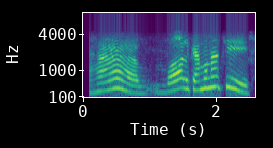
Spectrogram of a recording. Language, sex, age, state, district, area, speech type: Bengali, female, 45-60, West Bengal, Kolkata, urban, conversation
